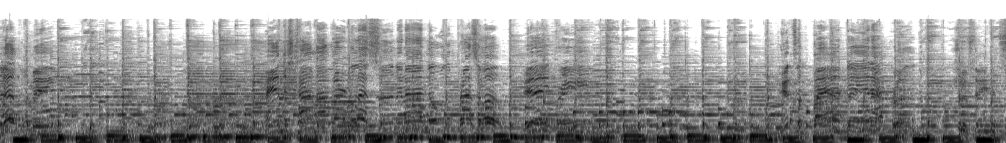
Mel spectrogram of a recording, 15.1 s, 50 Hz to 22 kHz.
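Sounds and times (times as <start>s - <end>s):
acoustic guitar: 0.0s - 15.0s
banjo: 0.0s - 15.0s
fiddle: 0.0s - 15.0s
mandolin: 0.0s - 15.0s
upright bass: 0.0s - 15.0s.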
